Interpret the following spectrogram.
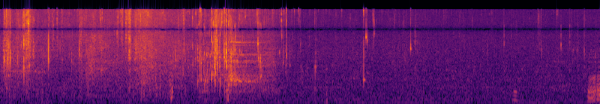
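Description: Shallow creek water splashing and sloshing as a hand works in it, busiest in the first three seconds. After that it settles to a faint steady trickle of the creek with a few small clicks.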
